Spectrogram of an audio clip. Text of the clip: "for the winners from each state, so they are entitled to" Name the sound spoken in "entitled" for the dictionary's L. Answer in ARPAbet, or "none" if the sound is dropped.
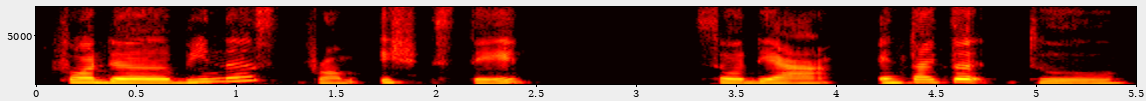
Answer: none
